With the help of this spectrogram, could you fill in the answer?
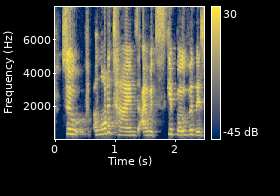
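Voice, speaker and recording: Against noticeable background noise, a woman with an American accent speaks at a moderate pace, her pitch high and her pitch variation ordinary. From England, then US from age 11. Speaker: mindset coach. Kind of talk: podcast interview.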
